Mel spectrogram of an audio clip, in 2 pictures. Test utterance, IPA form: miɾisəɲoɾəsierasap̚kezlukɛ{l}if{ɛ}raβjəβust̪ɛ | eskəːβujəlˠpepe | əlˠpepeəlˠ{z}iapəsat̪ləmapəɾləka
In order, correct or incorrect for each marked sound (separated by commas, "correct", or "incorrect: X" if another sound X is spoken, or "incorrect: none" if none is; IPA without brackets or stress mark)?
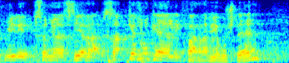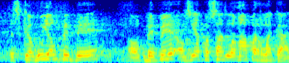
correct, incorrect: a, correct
